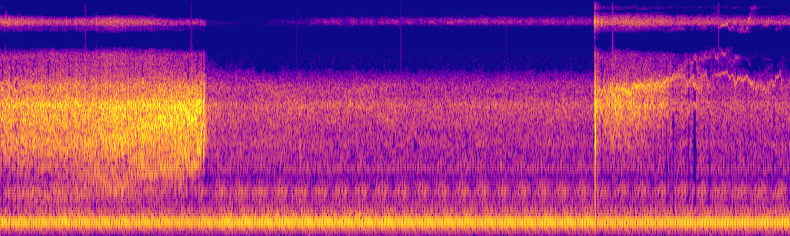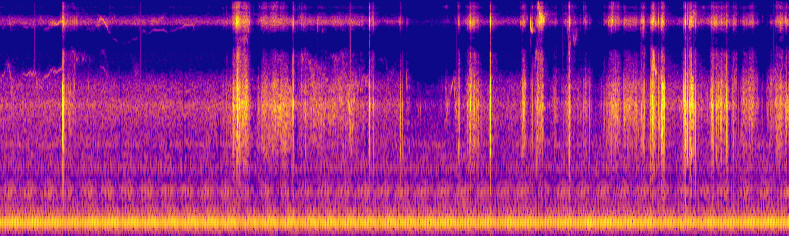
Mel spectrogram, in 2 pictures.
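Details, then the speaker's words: Suction of cholesteatoma debris (infected dead skin in a pocket, eroding bone) from a woman's left ear, superior region, during endoscopic microsuction; loud suction hiss, steady hum, irregular crackling and sucking clicks. "it's just dead skin that's infected and in fact eroding with a bone infection there's a bit getting right in that pocket we'll just see if I can get out for you okay"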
